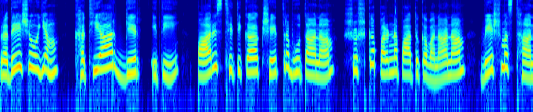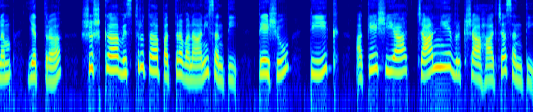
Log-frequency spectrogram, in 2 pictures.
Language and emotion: Sanskrit, neutral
